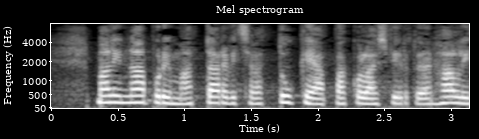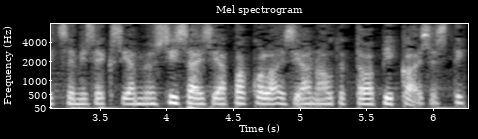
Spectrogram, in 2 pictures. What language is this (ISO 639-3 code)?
fin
